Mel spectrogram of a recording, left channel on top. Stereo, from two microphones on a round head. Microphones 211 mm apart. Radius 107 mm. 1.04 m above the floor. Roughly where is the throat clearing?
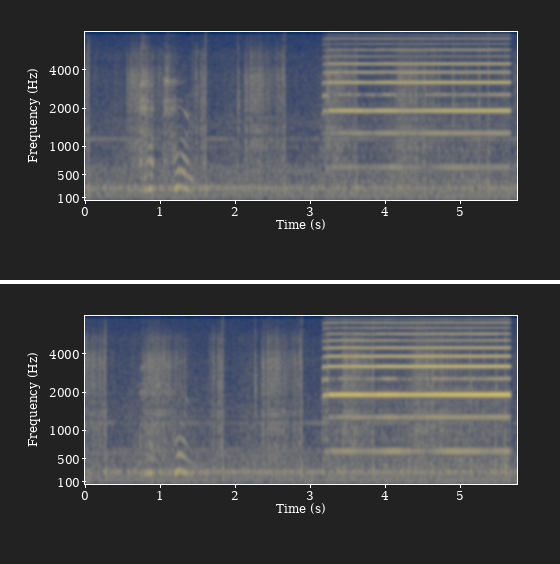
Left.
